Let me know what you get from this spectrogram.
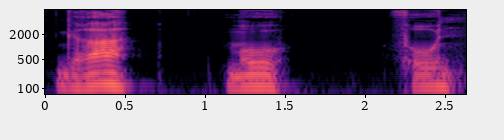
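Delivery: drawn-out, very slow single word; teacher spelling out a new word, very slowly. A narrator's reading. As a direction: stretch it out like a teacher naming it. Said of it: "sagte er langsam".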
